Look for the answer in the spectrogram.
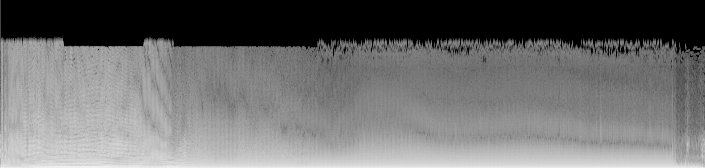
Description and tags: A random sound from the guitar.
